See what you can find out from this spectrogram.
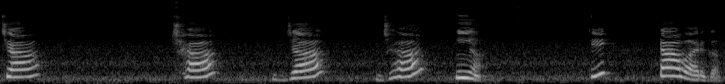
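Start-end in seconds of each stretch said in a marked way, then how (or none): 0.0-4.8 slow, each of च, छ, ज, झ, इय set apart; slow letter demo. Shown as a demonstration. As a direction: say च छ ज झ इय one at a time. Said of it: "आप इनको बोलेंगे". (तालु से धीरे-धीरे उच्चारण)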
